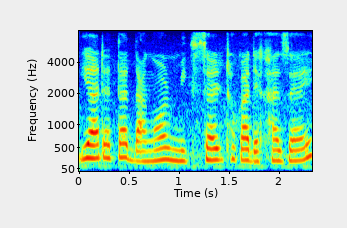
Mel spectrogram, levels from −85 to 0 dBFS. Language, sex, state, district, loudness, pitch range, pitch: Assamese, female, Assam, Kamrup Metropolitan, -17 LUFS, 225-280 Hz, 245 Hz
